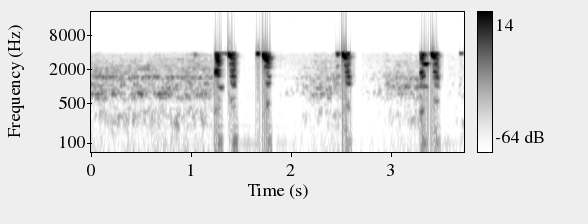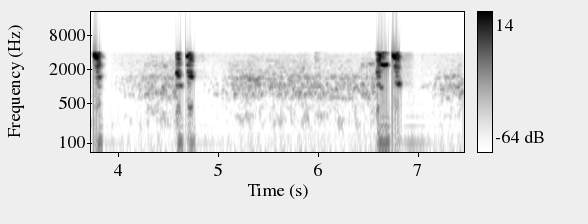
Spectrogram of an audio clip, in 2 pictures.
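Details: Peregrine falcon at the Evoluon nest camera, 7 February 2020, 15:55. Rasping double notes repeat in uneven pairs, about five bursts over seven seconds, over a faint low hum.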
